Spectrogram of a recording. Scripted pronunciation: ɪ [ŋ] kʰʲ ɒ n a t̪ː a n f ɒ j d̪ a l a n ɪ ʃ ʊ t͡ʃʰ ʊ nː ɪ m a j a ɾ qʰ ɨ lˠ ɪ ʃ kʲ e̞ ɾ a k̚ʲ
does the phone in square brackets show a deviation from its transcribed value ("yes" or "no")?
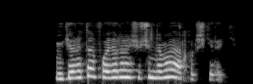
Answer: yes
